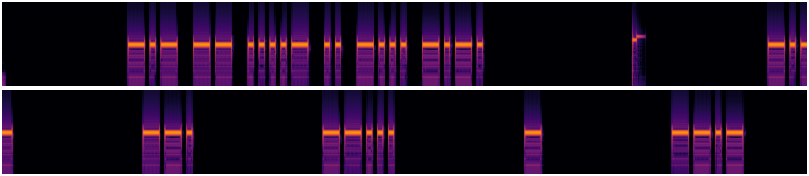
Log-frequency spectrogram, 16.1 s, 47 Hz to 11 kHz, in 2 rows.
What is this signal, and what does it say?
Morse code, heard as a keyed tone, about 22 wpm, spaced as for 10 wpm, 700 Hz. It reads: KM4IBC KG7TQ
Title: USA Call Signs - 6 Characters - 8x Character Spacing - 22wpm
